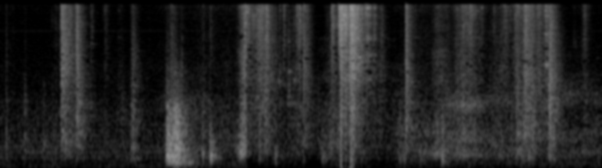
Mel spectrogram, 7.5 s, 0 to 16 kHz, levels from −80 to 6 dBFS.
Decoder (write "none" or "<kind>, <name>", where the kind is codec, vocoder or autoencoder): none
